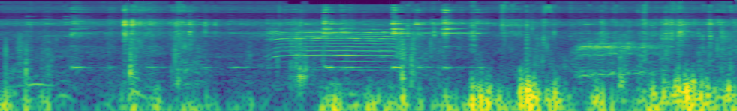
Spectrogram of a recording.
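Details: Ewes returning from pasture with a nomadic flock call lambs to nurse; a few quavering bleats amid heavy hoof shuffling and low rumbling, brief human voices nearby.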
